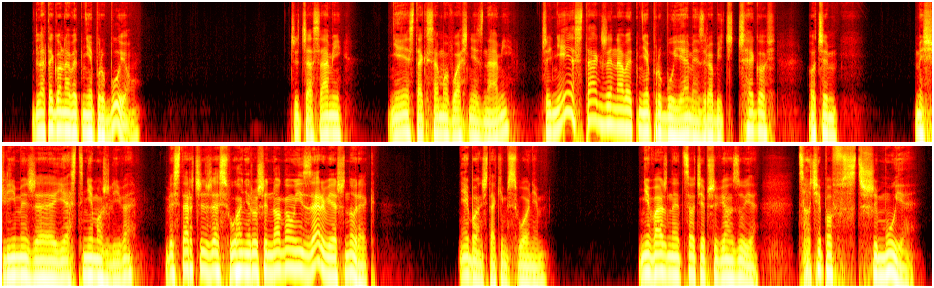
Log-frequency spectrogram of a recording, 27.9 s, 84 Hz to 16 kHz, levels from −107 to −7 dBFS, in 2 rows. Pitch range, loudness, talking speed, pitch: 95-130 Hz, -18 LUFS, 105 wpm, 110 Hz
